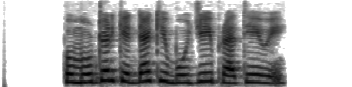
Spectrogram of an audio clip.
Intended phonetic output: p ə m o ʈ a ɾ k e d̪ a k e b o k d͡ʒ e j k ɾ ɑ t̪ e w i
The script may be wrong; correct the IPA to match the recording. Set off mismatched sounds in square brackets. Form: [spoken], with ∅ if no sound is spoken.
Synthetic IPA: p ə m o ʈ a ɾ k e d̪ a k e b o [∅] d͡ʒ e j [p] ɾ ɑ t̪ e w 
